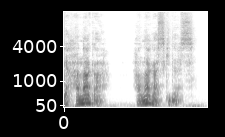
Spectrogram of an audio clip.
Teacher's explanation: Hana for flower is final high, so any particles attach low. So low, high, any particles attach low.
